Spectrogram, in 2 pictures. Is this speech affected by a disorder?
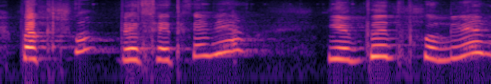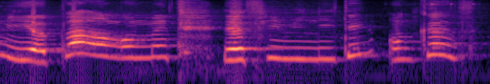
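Yes: cerebral palsy; from birth, uses wheelchair.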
